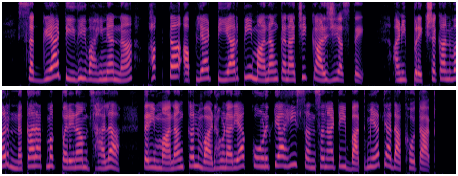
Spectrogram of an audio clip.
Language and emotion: Marathi, disgusted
